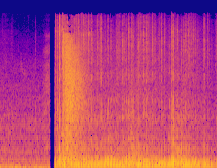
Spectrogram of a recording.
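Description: Quiet outdoor background, then after a brief cut to silence about a second in, an outro sound effect starts: a loud whoosh followed by a steady low rumble.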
